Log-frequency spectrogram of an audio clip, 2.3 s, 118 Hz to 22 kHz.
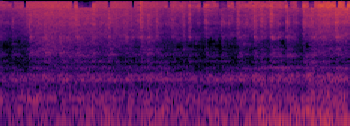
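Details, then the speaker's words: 2012 Fiat 500 1.4L SOHC non-turbo automatic, driver's-side rear wheel spun by hand on a lift: steady low gritty rumble with faint ratchety texture; hub bearing rough and has play, worse than the other side, being replaced. "this thing sounds pretty rough as well. But this one is considerably worse. The reason being is it's got some play."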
